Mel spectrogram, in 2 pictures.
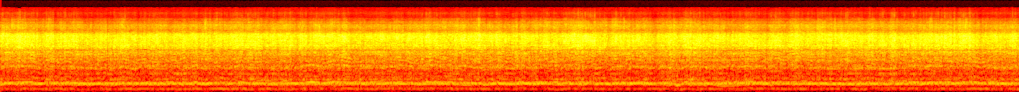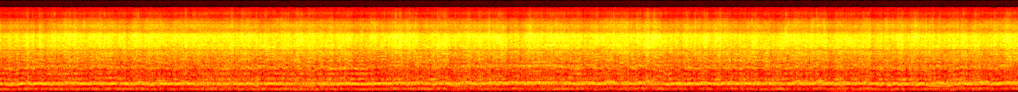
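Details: Spring buzzing of a crowd of bees in the badia, a constant even drone lasting the whole stretch, level and unchanging, with a faint low rumble now and then beneath it.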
